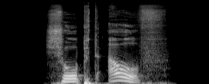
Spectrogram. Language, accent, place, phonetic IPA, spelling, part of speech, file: German, Germany, Berlin, [ˌʃoːpt ˈaʊ̯f], schobt auf, verb, De-schobt auf.ogg
- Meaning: second-person plural preterite of aufschieben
